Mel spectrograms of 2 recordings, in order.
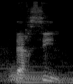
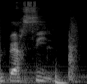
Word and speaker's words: persil: One thing that I wanted to mention was that they kept talking about le persil, and how Haitian could not pronounce the R in persil, okay?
